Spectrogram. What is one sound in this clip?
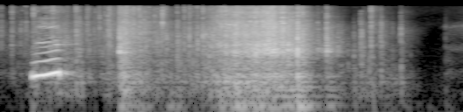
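Plastic bricks rattle and clatter as a hand stirs through a pile.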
